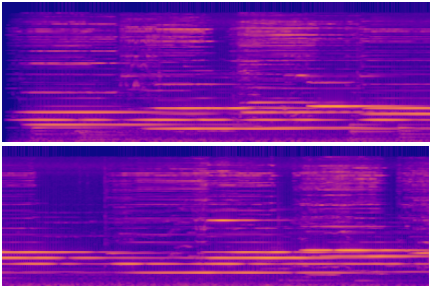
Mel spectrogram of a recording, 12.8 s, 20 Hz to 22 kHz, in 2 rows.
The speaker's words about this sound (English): It's called the armonica, which is uh, derived from the Italian word for harmony, and you can play 10 bowls at once. Uh, people have described it as like uh, the sound of angels singing. It's, uh, it's very ethereal. It's a delicate sound.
